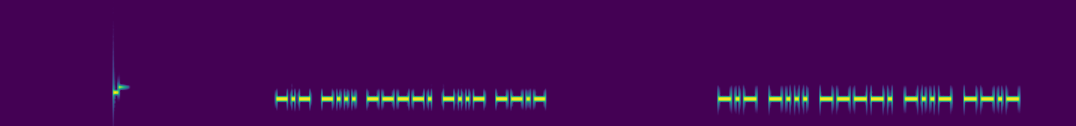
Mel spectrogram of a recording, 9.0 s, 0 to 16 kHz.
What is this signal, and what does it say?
Morse code, heard as a keyed tone, about 30 wpm, 700 Hz. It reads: KB9XQ KB9XQ
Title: Speed Racing - USA 2x2 Call Signs 25wpm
